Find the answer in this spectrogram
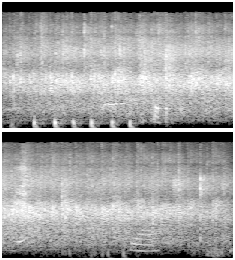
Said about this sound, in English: You know, first of all, I think that deserves a huge round of applause.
